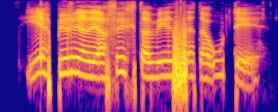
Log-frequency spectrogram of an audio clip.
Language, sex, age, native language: Icelandic, male, 12, German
